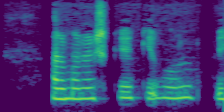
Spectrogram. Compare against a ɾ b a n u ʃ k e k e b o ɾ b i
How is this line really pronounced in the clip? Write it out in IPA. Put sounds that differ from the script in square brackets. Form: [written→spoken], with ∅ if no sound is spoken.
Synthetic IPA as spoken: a ɾ [b→m] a n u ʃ k e k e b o [ɾ→l] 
